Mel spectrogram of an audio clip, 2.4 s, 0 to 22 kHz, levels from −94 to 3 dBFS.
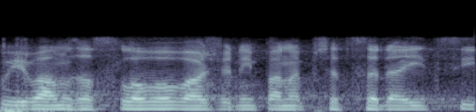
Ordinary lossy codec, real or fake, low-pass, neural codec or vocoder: Opus, 32 kbps; real; 5.4 kHz; none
